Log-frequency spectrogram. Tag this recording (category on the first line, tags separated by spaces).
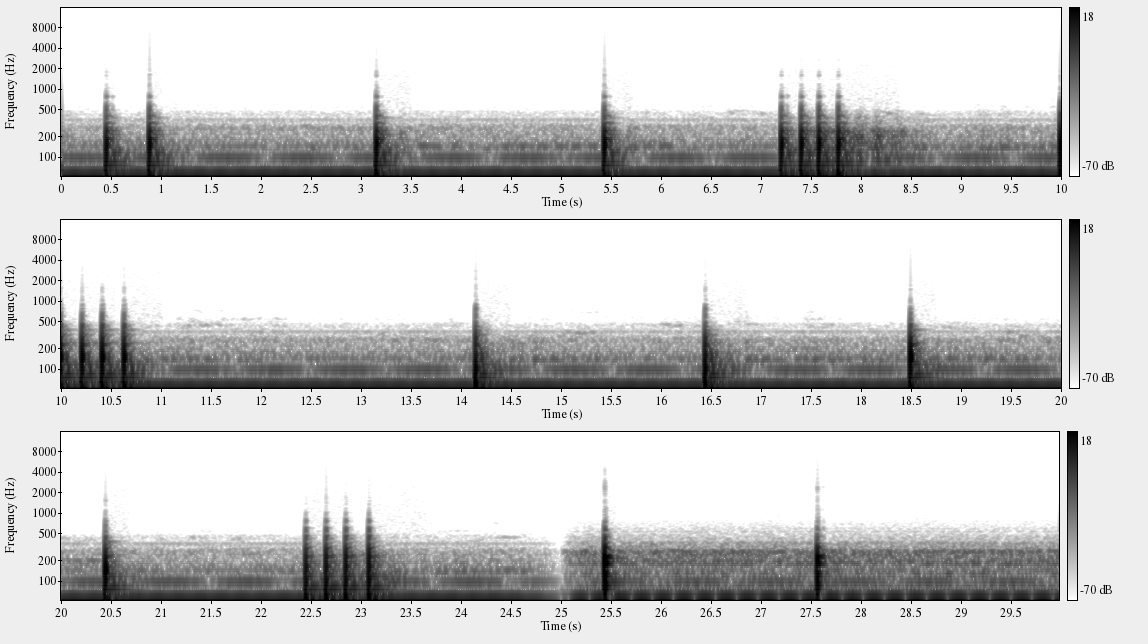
Sound effects > Objects / House appliances
fridge refrigerator tap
